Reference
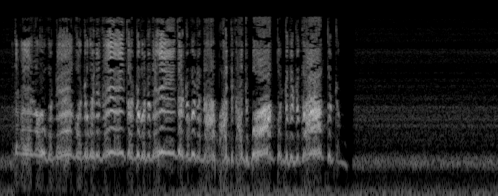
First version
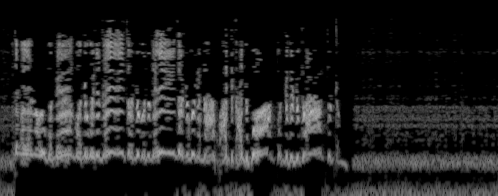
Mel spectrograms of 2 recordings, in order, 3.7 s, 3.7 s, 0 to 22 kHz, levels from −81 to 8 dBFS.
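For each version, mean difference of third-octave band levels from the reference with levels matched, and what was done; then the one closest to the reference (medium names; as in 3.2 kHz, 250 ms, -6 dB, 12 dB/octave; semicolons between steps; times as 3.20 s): 6.5 dB: compression 6:1, threshold -26 dBFS, peak gain reduction 12 dB; spectral gate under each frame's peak -20 dB strong; trim +9 dB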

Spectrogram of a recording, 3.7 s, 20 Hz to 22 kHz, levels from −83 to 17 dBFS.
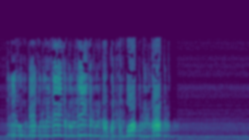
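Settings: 2.0 dB: bass shelf 420 Hz +6.5 dB; on a send: tape echo 137 ms, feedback 38%, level -13 dB, low-pass 1.3 kHz; on the sum: trim -2.5 dB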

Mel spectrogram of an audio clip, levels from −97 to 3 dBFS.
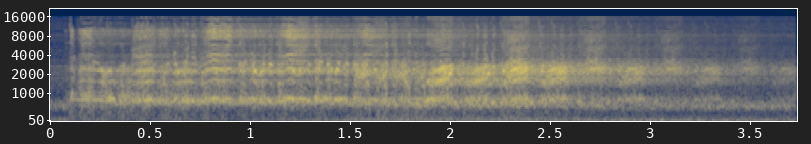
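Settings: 5.0 dB: echo whose repeats swap between lows and highs 192 ms, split 2.5 kHz, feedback 65%, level -2.5 dB; Schroeder reverb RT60 1.9 s, combs from 31 ms, DRR 7.5 dB; trim +4.5 dB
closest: second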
